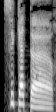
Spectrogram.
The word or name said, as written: secateur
